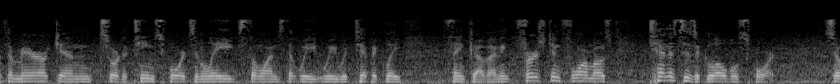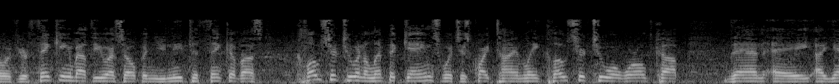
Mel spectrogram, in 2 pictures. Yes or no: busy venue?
yes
